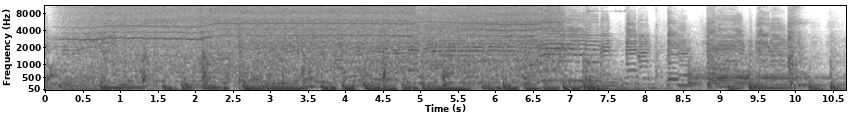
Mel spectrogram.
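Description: Cordless drill spinning a bi-metal hole saw in a tubing notcher, cutting through the end of a steel tube: a steady motor whine over grinding cutting noise, rising slightly in pitch about two seconds in. The cut stops about seven seconds in, leaving background music.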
